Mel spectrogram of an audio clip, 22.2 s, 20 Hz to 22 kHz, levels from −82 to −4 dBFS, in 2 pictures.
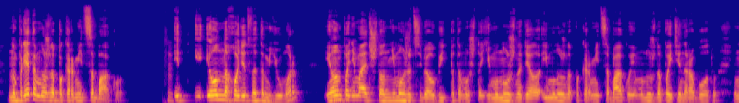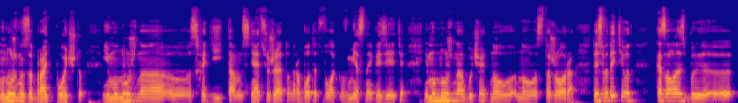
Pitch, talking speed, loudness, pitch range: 125 Hz, 185 wpm, -24 LUFS, 120-140 Hz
